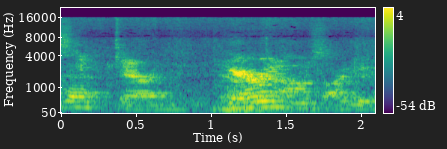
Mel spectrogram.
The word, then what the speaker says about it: Guerin: So this is the, is that, how do you pronounce that? Guerin.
